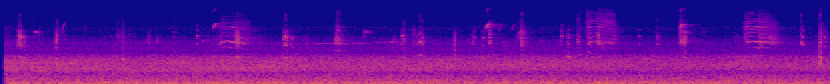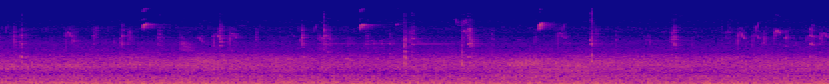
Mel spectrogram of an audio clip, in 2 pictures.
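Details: Helmeted guineafowl foraging for seed in a field give harsh, grating bursts of chatter over a steady low rumble.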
